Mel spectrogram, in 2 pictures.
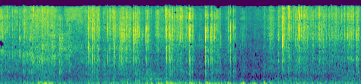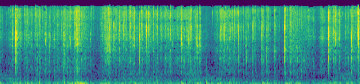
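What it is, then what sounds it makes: Burlap pouch being scratched. A small jute burlap bag is scratched and rubbed with fingernails close to the microphone. It makes a continuous dry, scratchy rustle with rough, tearing-like bursts of coarse fibre texture.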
